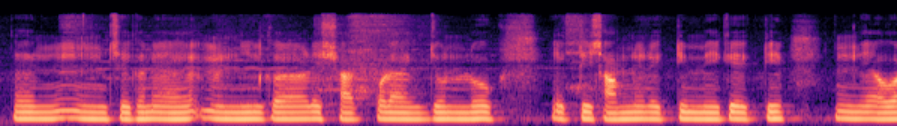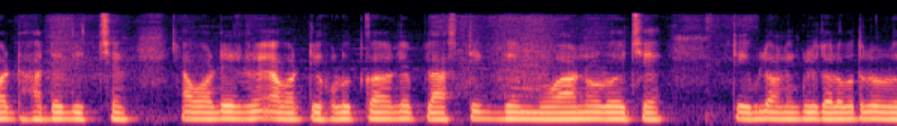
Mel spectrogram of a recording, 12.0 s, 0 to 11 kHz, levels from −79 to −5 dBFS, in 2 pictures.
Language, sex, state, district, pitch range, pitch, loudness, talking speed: Bengali, male, West Bengal, Jhargram, 130-135 Hz, 135 Hz, -19 LUFS, 185 wpm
